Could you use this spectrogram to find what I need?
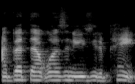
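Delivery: ordinary delivery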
